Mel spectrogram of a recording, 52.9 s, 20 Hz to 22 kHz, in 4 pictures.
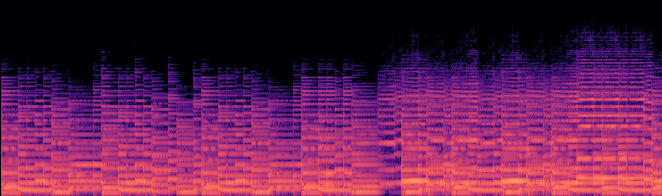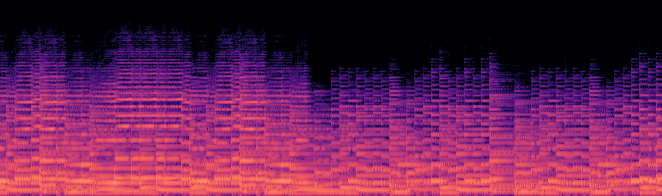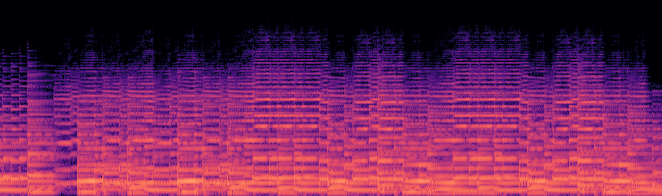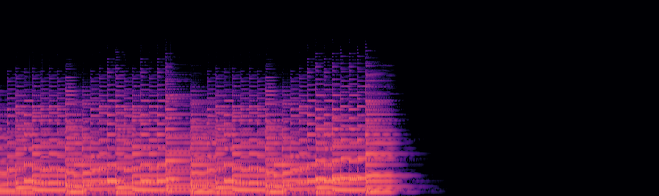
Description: Classical Halle, Adam de la J'ai encore une tel paste from Le jeu de Robin et Marion Viola version
Viola
D major (Sounding Pitch) (View more D major Music for Viola )
With energy .=c.120
Classical (View more Classical Viola Music)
